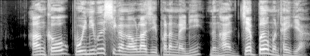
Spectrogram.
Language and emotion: Bodo, angry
